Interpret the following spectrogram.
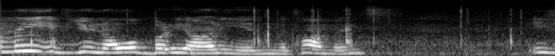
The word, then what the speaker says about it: biryani: Biryani. How do you say it? Biryani. Biryani.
